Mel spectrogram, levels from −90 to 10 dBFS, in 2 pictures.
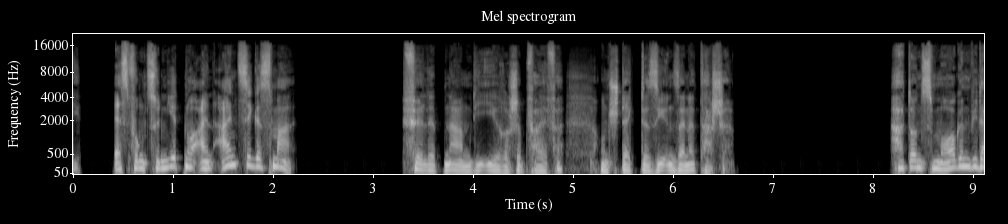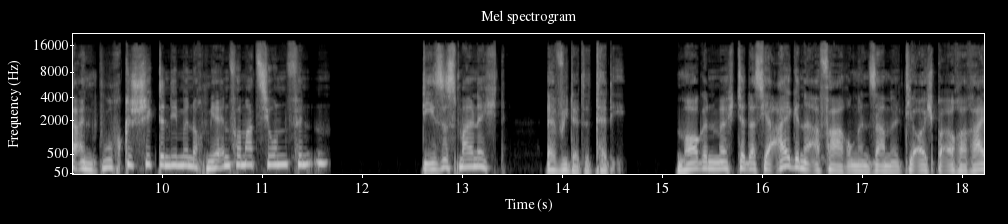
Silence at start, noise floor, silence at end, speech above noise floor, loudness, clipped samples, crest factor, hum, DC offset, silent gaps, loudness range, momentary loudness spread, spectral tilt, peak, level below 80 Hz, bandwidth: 0 s; -90 dBFS; 0 s; 69 dB; -21 LUFS; under 0.1%; 20 dB; none; under 0.1%; none; 3 LU; 7 LU; -4 dB/octave; -2 dBFS; -52 dBFS; 17.5 kHz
